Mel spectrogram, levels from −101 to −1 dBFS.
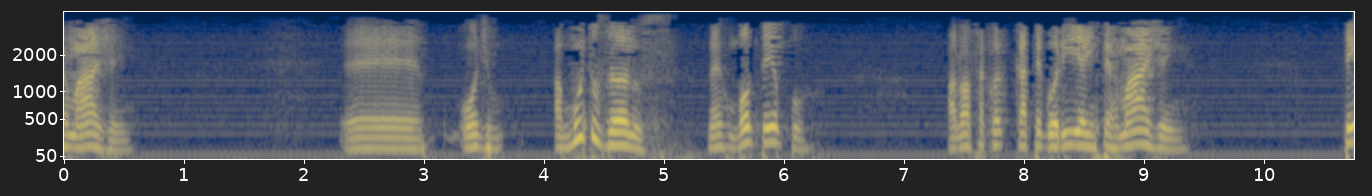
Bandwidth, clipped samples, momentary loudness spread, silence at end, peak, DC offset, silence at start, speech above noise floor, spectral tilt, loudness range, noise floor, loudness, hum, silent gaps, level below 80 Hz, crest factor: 4 kHz; under 0.1%; 18 LU; 0 s; -8 dBFS; under 0.1%; 0 s; 32 dB; -10.5 dB/octave; 7 LU; -56 dBFS; -25 LUFS; none; none; -48 dBFS; 20 dB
